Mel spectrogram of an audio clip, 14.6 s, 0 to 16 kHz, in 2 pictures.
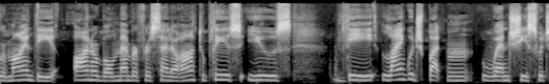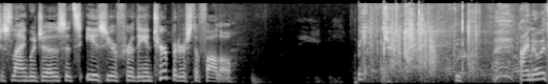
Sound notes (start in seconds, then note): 1.9 speaking French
